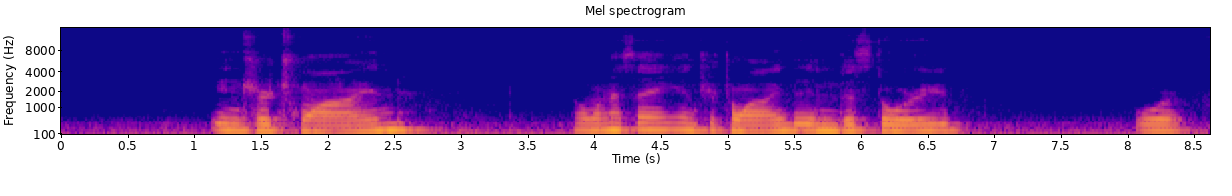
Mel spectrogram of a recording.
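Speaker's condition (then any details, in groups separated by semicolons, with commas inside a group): Cerebral palsy; wheelchair user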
